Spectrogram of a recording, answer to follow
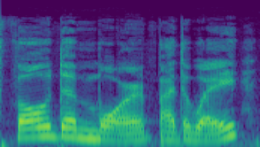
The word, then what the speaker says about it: Voldemort: pronounced than voldemort it's voldemort by the way the t is silent as this name is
